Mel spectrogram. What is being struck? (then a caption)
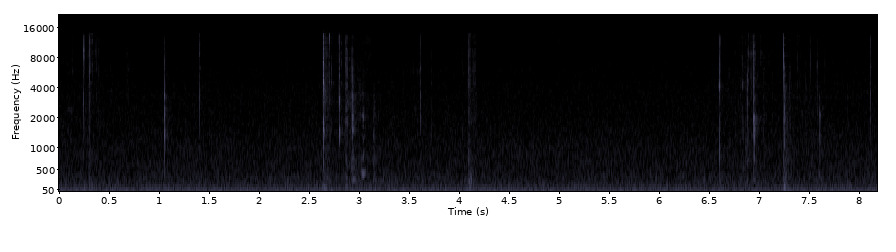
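Bar of soap cut with a knife blade. A utility knife blade scrapes and cuts the surface of a hand-held solid rectangular pink-and-white striped soap bar. About ten short, sharp, bright clicks and crisp ticks sound at scattered intervals, some in quick clusters, over a quiet steady low hum. Each tick dies away almost instantly.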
